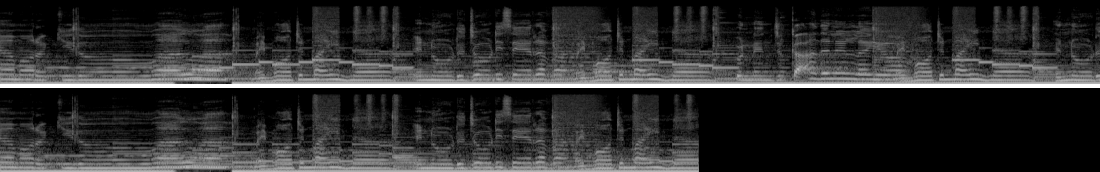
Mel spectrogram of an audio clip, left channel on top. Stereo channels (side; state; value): right; drops out; at 7.0 s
